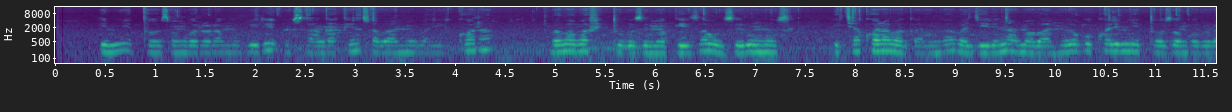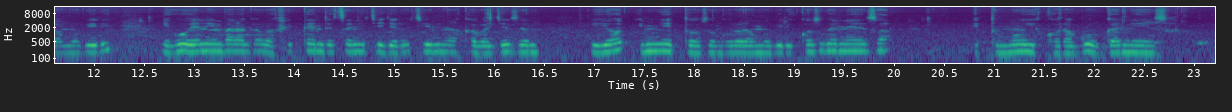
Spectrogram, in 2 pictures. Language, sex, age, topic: Kinyarwanda, female, 18-24, education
